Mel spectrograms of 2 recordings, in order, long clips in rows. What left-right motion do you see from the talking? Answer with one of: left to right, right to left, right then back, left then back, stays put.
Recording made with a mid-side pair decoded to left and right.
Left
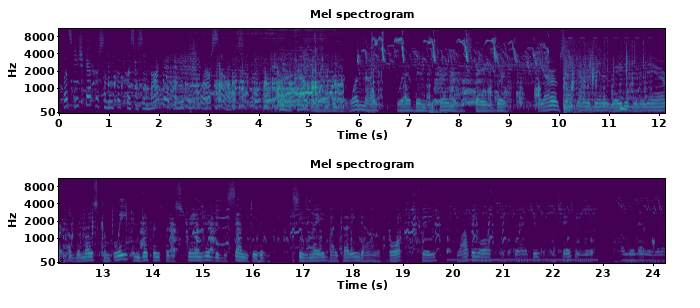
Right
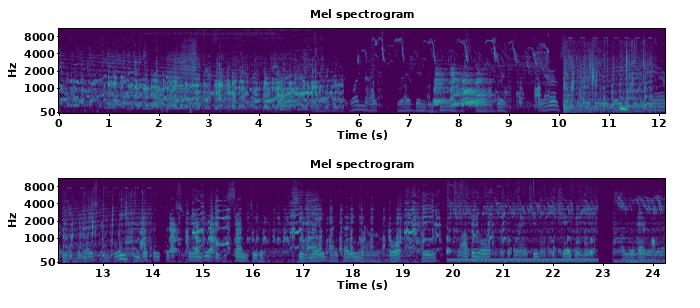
left to right.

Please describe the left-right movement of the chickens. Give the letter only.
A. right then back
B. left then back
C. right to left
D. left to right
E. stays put
B.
